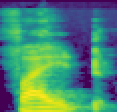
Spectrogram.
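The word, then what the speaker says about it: fight: हमने देखा फाइट इसमें आप देखो की आई है बुराई के बाद में घाट है की नहीं पड़ेगी क्या पढ़ेंगे आई पढ़ेंगे लेकिन यह साइलेंट रहेगा ये अच्छा नियम जो है वो साइलेंट रहेगा इसलिए हम इसको क्या बोलेंगे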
